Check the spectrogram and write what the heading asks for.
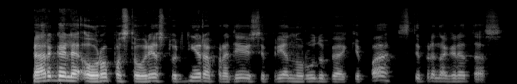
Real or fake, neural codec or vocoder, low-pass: real; none; 14.4 kHz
